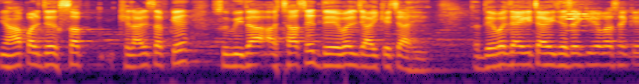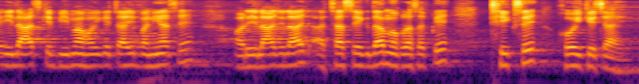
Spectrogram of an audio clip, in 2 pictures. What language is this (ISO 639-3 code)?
mai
